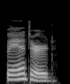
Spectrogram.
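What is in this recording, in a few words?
"bantered", British English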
